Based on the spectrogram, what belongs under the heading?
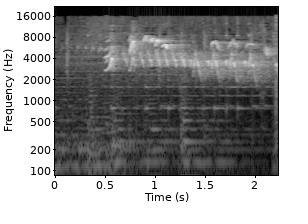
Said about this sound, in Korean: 우리 의원님에게도 새소리 좀 한번 들려줘 보세요.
